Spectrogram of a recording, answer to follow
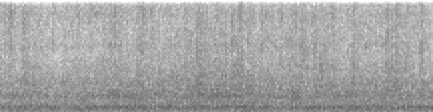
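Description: Electric desktop paper shredder running steadily, its motor and cutters whirring as they shred a sheet of paper.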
